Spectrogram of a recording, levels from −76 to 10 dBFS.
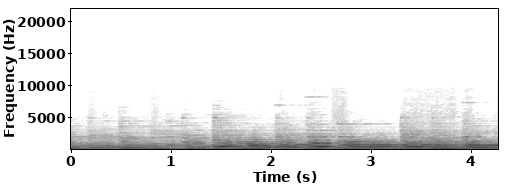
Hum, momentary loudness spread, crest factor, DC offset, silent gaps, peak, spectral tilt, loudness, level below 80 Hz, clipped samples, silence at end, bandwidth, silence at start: none; 6 LU; 14 dB; under 0.1%; none; -6 dBFS; -9 dB/octave; -22 LUFS; -42 dBFS; under 0.1%; 0 s; 8.8 kHz; 0 s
